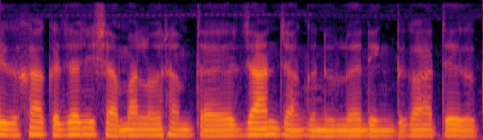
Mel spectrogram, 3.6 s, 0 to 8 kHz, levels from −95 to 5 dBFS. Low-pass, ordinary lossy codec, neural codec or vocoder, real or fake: 7.2 kHz; none; none; real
